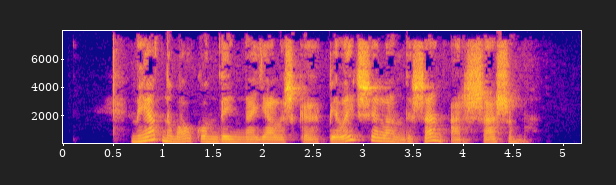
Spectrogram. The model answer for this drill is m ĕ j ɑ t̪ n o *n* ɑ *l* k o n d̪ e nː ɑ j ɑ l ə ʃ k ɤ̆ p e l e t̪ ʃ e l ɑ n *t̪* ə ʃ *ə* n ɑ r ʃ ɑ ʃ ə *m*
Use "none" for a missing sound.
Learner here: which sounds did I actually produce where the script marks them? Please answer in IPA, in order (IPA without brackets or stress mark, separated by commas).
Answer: m, l, d̪, ɑ, m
